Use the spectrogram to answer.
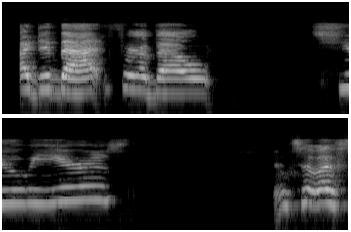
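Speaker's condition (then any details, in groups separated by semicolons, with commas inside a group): Cerebral palsy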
